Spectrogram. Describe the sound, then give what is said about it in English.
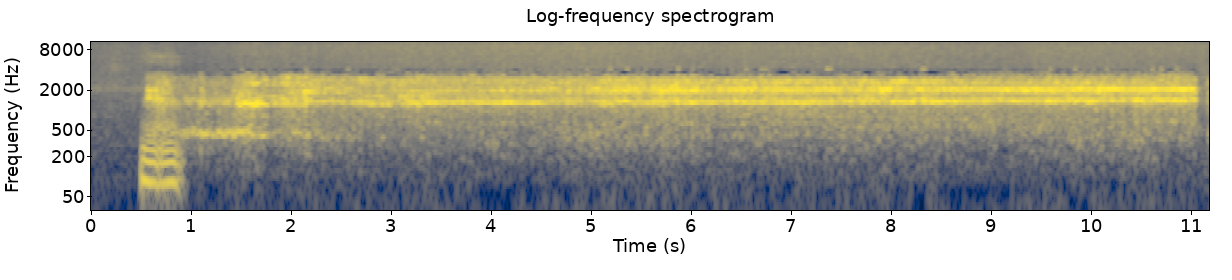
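An intense scream erupts suddenly and holds for about ten seconds, loud, harsh and steady, with a high, strained pitch and no voices over it. “But not at this moment, but this scream actually came from later on. But it was the same type of scream.”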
